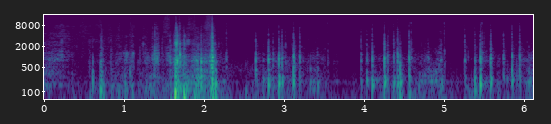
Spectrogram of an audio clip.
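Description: Long nails scratch and tap on the face and top edge of a small, hollow Kellogg's Fruit Winders cardboard cereal box. A dense, papery scratching rises to a louder rasping burst, then gives way to a run of quick, dry, hollow taps with short gaps of near-silence between them.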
